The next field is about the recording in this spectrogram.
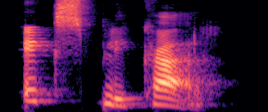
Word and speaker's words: explicar: Por exemplo, a palavra explicar, que significa explicar, vai ficar explicar. Mais uma vez, explicar.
